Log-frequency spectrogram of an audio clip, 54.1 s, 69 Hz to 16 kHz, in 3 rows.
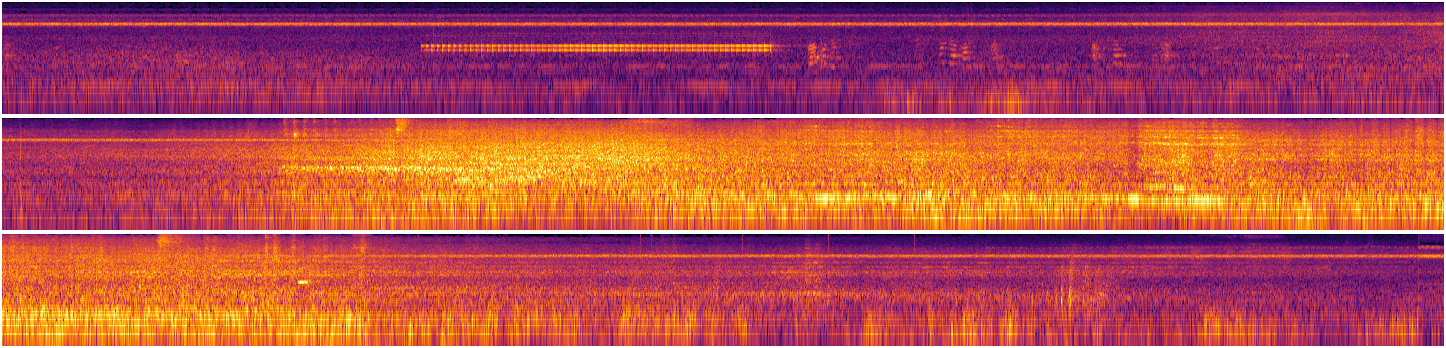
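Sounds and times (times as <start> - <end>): freight train passing: 0.0 - 54.0.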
